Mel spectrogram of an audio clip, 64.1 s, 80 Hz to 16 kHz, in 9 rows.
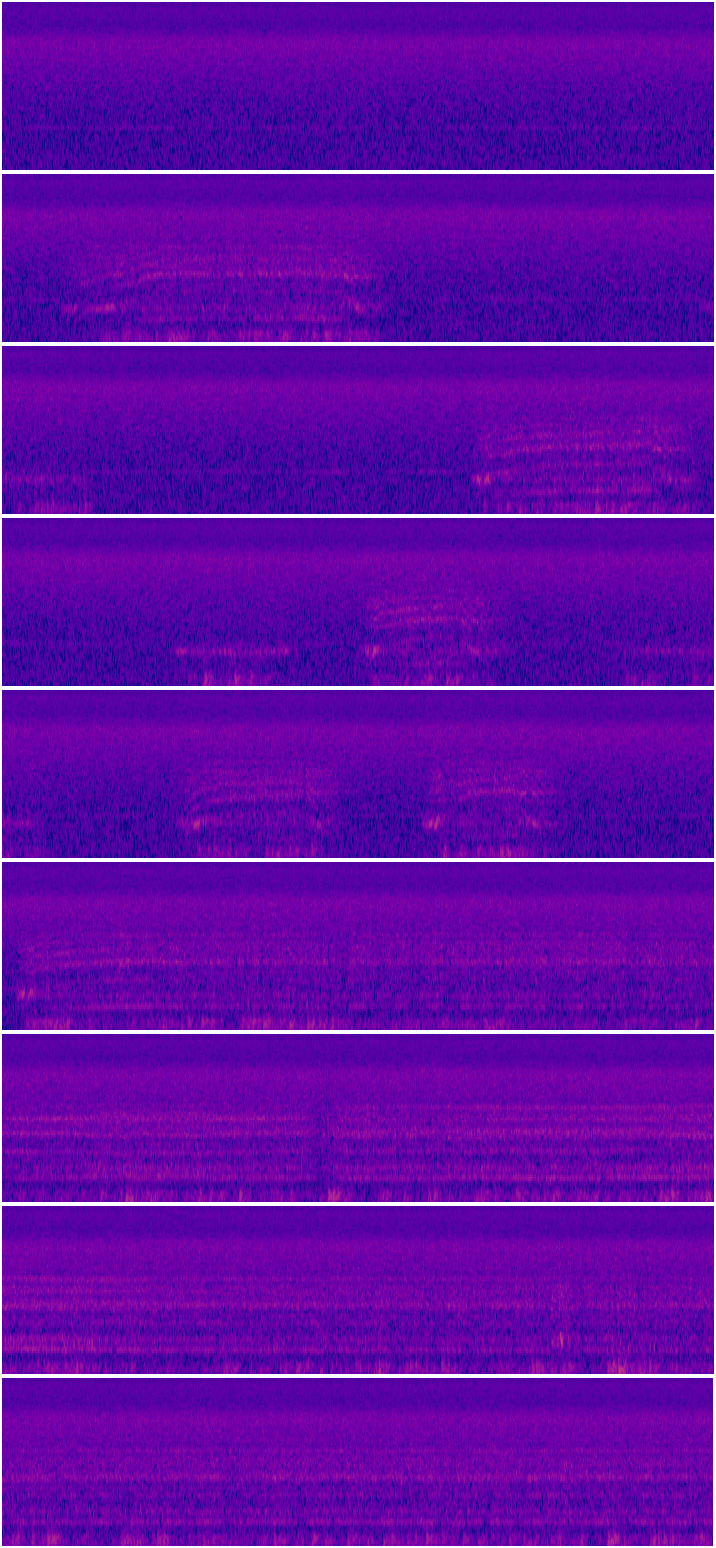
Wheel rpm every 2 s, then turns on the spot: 0, 0, 0, 10, 120, 90, 0, 10, 0, 40, 90, 10, 50, 30, 20, 70, 60, 20, 130, 160, 160, 160, 160, 160, 160, 160, 160, 160, 160, 160, 160, 160.
14-16 20-24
